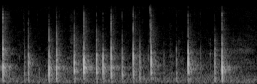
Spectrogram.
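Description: Fingers tap on the front cover of a plastic Scott Pilgrim vs The World DVD case, making about 15 quick, dry, hollow clicks in an uneven rhythm. Each tap is bright and midrange-centered with almost no low end and fades almost instantly.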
